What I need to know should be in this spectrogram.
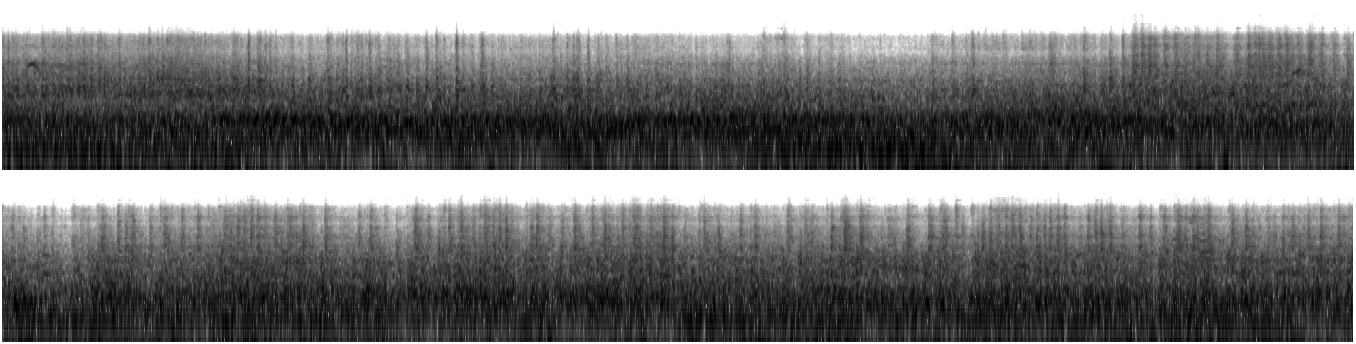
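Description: A roller coaster car rumbles and clatters along wooden tracks.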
